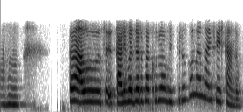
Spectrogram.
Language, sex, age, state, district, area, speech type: Odia, female, 45-60, Odisha, Dhenkanal, rural, conversation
